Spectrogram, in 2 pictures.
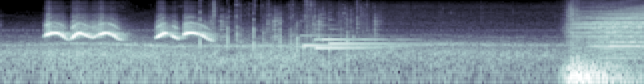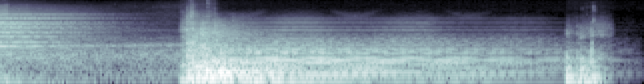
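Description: A character in Breath of the Wild whistles in two short rising-falling bursts, then a brief lower whistle, followed by whooshing thuds and game sound effects. No one speaks.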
